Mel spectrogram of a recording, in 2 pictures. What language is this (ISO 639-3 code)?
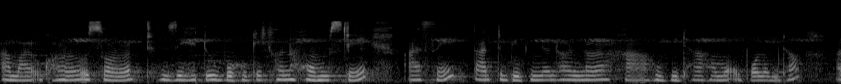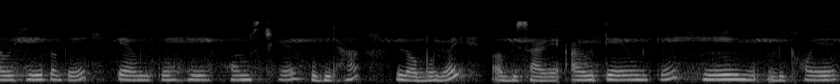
asm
